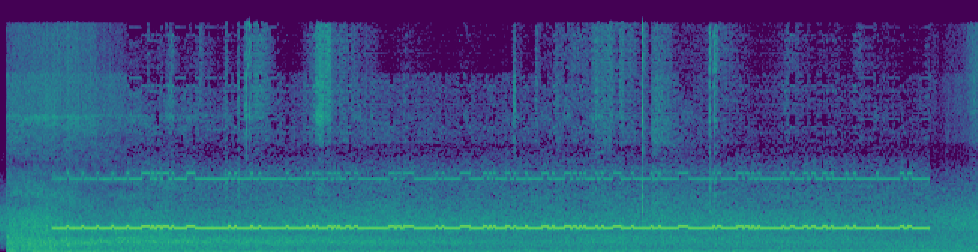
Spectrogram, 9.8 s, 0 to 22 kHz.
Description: RTTY (50 baud, 170 Hz shift), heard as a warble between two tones, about 2250 Hz centre, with radio static and street noise. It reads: O1JRI T540N X9QTB 7801I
